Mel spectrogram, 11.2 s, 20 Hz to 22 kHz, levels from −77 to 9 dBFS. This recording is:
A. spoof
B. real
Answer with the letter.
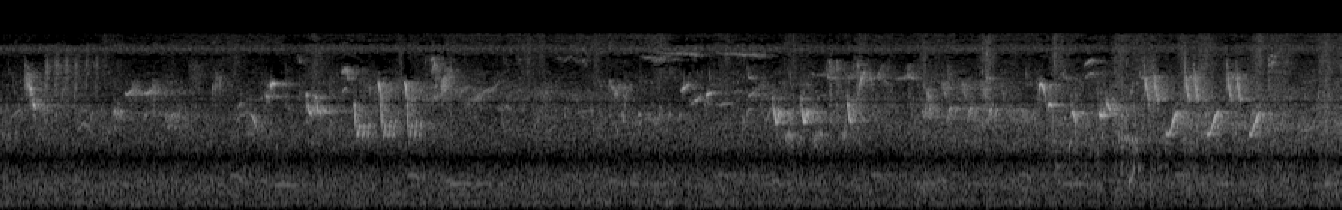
B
